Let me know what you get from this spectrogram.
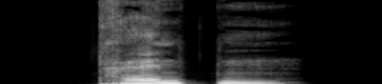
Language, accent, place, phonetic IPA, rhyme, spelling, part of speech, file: German, Germany, Berlin, [ˈtʁɛːntn̩], -ɛːntn̩, tränten, verb, De-tränten.ogg
- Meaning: inflection of tränen: 1. first/third-person plural preterite 2. first/third-person plural subjunctive II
